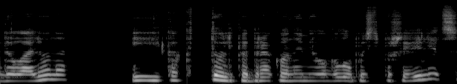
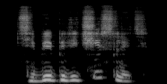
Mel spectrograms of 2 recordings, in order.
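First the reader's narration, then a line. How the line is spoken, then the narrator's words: Angry question. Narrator (Russian): зло вопросила я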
